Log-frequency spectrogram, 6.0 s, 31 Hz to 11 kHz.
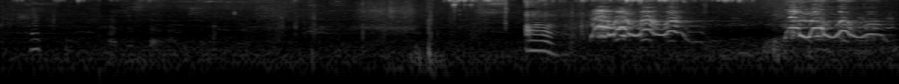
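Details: Male Smooth Coat Chihuahua puppy named Chibi, born 18 April 2021, on his first visit to a dog run. Not yet used to it, he hides at his owner's legs and gives wavering, high whines in short bursts over a low background hum.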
